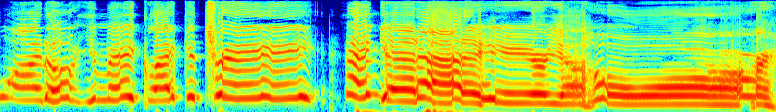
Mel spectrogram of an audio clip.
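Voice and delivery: loud, high bully jeer. Asked by a caller for a Biff line, a Terry Funk voice as Biff. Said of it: "go ahead and do Terry Funk as Biff".

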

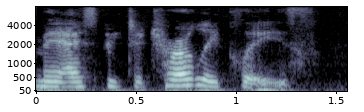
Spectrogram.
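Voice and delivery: ordinary talk, nothing marked

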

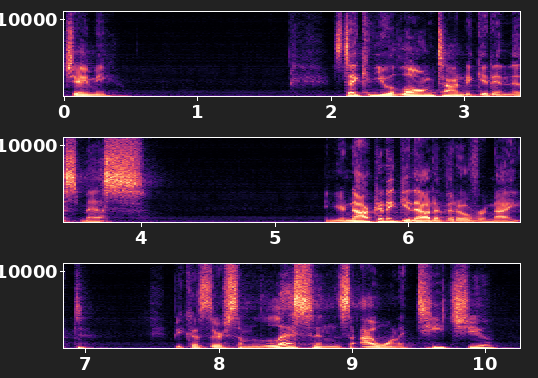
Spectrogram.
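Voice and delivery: quiet voice. Retelling what he heard after thanking God, soft voice of the Holy Spirit. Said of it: "in the soft voice just said".

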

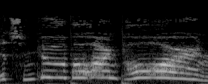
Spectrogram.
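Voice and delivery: piercing, very loud, very high, drawn-out shrill scream. Retelling a movie scene where a character screams at someone leaving: imitating a scream. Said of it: "Vukmir screams".

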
